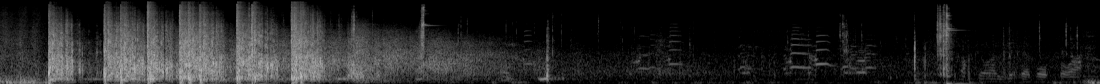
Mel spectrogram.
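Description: Canada geese honk overhead during a Minnesota goose hunt over a gravel pit with decoys, starting with a rapid volley of loud gunshots, then scattered honking calls nearby and farther off, with occasional voices.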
